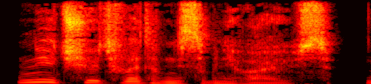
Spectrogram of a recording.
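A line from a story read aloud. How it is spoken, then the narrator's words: Good-natured purr. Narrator (Russian): добродушно промурлыкала Илэйн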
